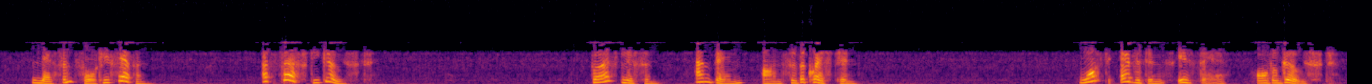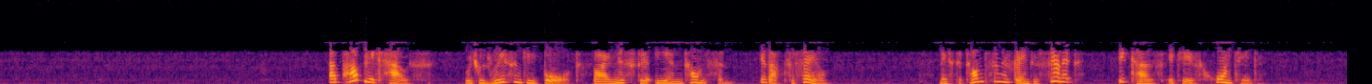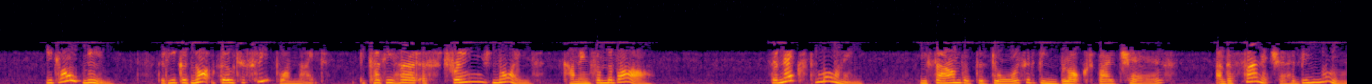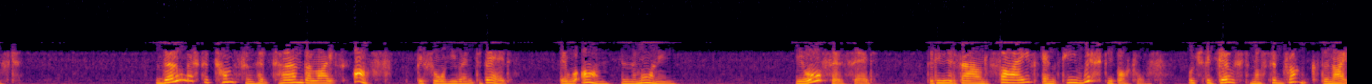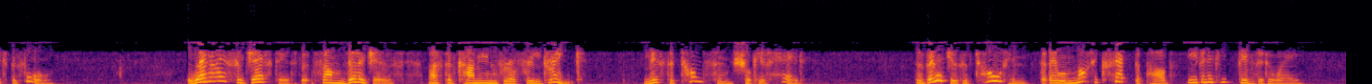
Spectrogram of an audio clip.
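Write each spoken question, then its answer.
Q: What evidence is there of a ghost?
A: Strange noises from the bar, doors blocked by chairs, furniture moved, lights turned on, and five empty whisky bottles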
